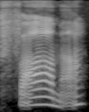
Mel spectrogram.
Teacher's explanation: when the Queen speaks, she drops her r's saying farmer like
